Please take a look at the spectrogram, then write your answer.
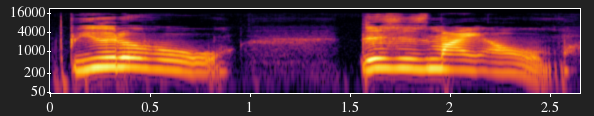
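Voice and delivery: ordinary talk

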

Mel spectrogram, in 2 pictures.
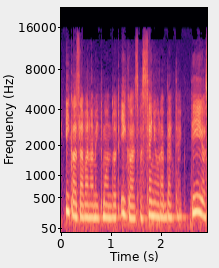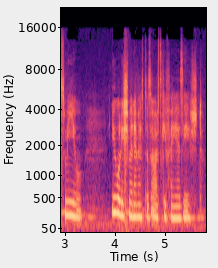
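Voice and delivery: plain reading voice

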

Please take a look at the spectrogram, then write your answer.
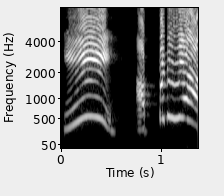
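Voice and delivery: high, slow stretched gasp of joy; an aunt thrilled by baby news; delighted surprise. A narrator's reading. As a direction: draw it out in happy amazement. Joyful surprise at pregnancy news.

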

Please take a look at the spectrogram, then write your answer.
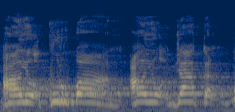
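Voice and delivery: slow, high, stretched-out urging; mock exhortation. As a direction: call people to give, drawing out each word. Preacher urging people, acted. (seruan ajakan yang dipanjangkan)

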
